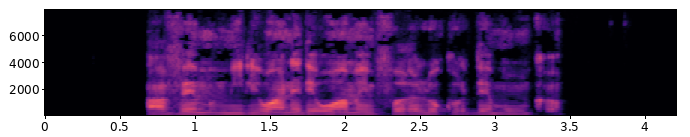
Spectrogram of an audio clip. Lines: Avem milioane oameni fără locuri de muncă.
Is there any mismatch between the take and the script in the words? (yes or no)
yes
